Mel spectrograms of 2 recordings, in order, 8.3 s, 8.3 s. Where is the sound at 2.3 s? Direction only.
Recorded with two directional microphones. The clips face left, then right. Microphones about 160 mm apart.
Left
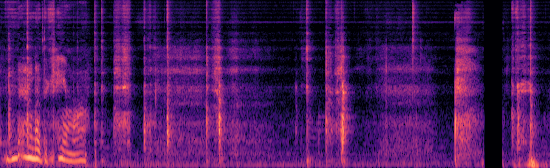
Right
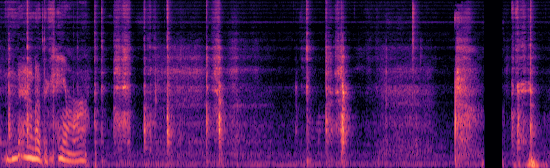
35° left (ahead or behind).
